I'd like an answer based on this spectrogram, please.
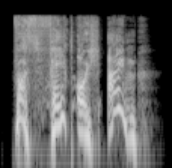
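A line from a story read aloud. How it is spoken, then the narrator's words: Angry scream. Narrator (German): schrie sie mit hochrotem Gesicht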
